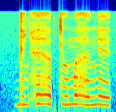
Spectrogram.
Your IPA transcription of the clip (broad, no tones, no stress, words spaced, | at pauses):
ɡeʎhe ɦɘʔcɯmə ɦɘŋe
